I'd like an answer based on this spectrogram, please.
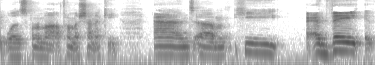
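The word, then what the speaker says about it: seanchaí: and there was a uh um I he pronounced it sheni sometimes an Ireland it's shinaki that they pronounce it but basically that is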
